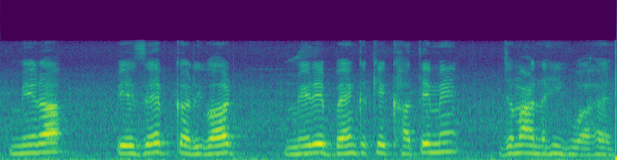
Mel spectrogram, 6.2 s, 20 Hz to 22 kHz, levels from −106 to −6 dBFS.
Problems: none marked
